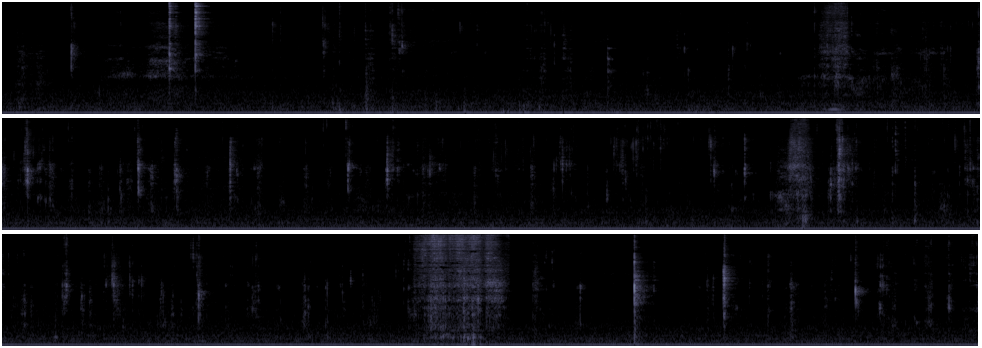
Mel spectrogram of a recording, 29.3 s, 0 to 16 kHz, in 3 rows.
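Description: Close-miked chewing of spicy stir-fried noodles and grilled rockfish, with scattered sharp clicks of a metal knife and fork against a ceramic plate. A few longer noisy sounds come about 8, 18 and 24 seconds in, over a steady low hum.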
